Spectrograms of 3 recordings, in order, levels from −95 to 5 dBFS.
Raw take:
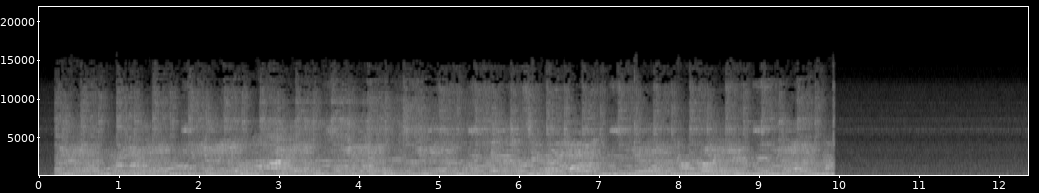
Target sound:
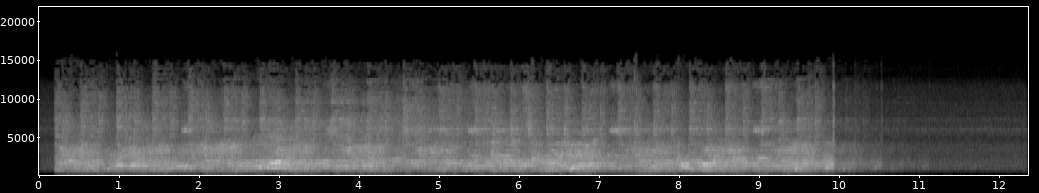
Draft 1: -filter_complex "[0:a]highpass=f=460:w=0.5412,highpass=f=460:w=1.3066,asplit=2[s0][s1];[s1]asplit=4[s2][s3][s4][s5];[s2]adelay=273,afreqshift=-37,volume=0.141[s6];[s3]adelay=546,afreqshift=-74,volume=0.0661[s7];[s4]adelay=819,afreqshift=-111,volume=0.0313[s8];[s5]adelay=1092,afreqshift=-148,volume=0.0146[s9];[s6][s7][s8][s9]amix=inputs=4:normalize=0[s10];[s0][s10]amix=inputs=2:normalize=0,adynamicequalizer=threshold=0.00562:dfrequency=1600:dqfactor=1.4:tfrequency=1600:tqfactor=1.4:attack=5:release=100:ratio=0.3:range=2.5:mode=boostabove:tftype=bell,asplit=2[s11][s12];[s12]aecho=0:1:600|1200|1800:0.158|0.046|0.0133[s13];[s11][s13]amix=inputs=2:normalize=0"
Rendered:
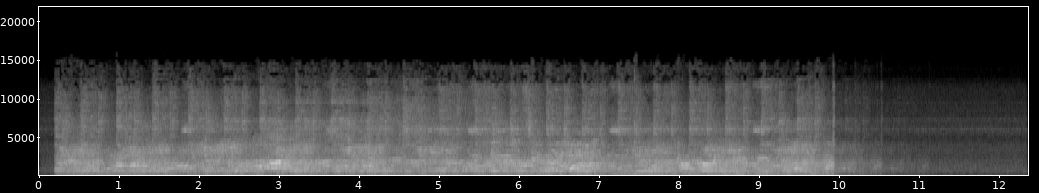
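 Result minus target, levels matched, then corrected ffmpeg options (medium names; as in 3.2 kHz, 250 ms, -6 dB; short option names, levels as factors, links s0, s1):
500 Hz band +17.5 dB
-filter_complex "[0:a]highpass=f=1100:w=0.5412,highpass=f=1100:w=1.3066,asplit=2[s0][s1];[s1]asplit=4[s2][s3][s4][s5];[s2]adelay=273,afreqshift=-37,volume=0.141[s6];[s3]adelay=546,afreqshift=-74,volume=0.0661[s7];[s4]adelay=819,afreqshift=-111,volume=0.0313[s8];[s5]adelay=1092,afreqshift=-148,volume=0.0146[s9];[s6][s7][s8][s9]amix=inputs=4:normalize=0[s10];[s0][s10]amix=inputs=2:normalize=0,adynamicequalizer=threshold=0.00562:dfrequency=1600:dqfactor=1.4:tfrequency=1600:tqfactor=1.4:attack=5:release=100:ratio=0.3:range=2.5:mode=boostabove:tftype=bell,asplit=2[s11][s12];[s12]aecho=0:1:600|1200|1800:0.158|0.046|0.0133[s13];[s11][s13]amix=inputs=2:normalize=0"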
